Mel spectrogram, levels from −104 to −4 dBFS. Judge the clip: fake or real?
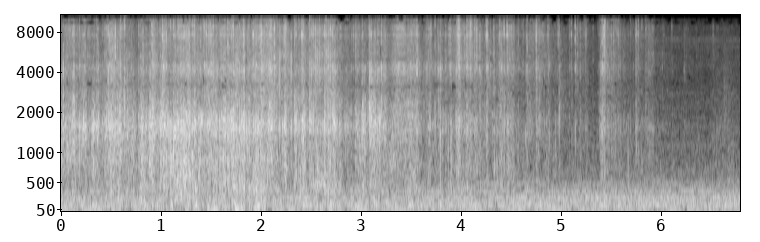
real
